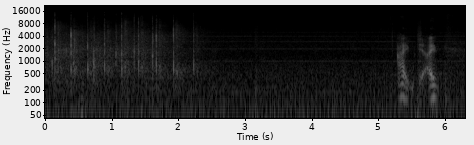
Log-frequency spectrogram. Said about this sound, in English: and if we could welcome her by clapping, that'd be awesome.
